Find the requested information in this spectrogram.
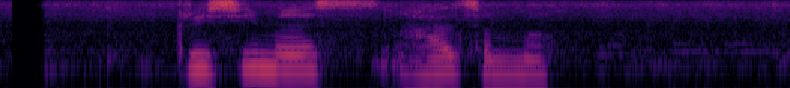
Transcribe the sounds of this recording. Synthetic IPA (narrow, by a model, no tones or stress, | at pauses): krisimasɦalsʌmːʌ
